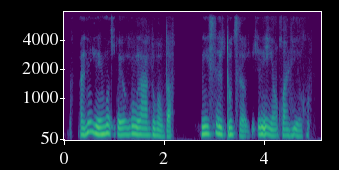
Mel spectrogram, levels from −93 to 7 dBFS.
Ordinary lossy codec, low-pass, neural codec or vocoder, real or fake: Opus, 24 kbps; 7.2 kHz; codec, 16 kHz in and 24 kHz out, 0.4 kbps, LongCat-Audio-Codec, four codebook decoder; fake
